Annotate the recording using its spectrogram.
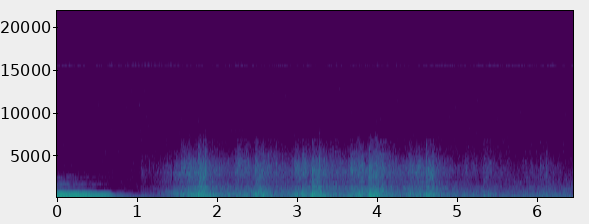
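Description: Theme music ends on a held chord under a second in. A train on nearby railway tracks follows, its wheels making a rhythmic clatter of about six beats some 0.7 s apart, which fades to a steady low rumble near the end.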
